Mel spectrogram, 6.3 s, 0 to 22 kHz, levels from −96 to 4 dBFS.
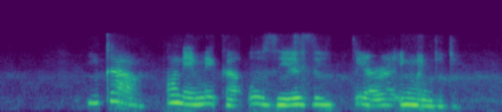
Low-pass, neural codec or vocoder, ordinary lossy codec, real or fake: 7.2 kHz; codec, 44.1 kHz, 2.6 kbps, DAC; Opus, 32 kbps; fake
